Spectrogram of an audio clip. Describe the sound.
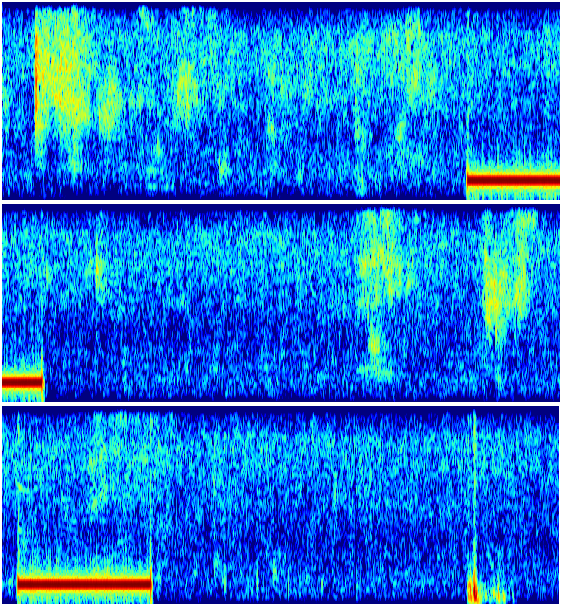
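A telephone tone after a dropped call: two steady, mid-pitched beeps, each about a second long and separated by a long gap, over faint line noise, with a short click near the end.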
